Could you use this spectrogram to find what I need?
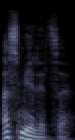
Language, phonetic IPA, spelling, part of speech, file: Russian, [ɐsˈmʲelʲɪt͡sə], осмелиться, verb, Ru-осмелиться.ogg
- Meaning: to dare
